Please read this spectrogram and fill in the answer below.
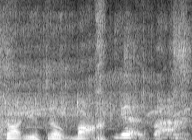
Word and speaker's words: Bach: And that's the way they pronounce it. It's like something Bach. starting your throat. Bach. Yeah, Bach.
